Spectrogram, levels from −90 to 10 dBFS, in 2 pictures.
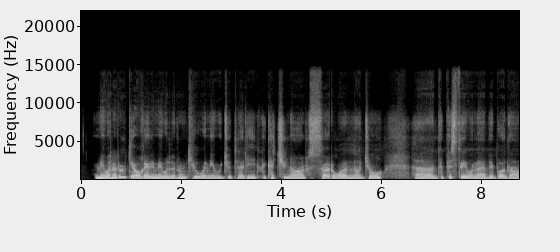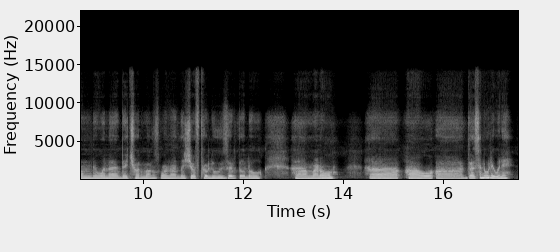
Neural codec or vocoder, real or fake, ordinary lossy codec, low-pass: codec, 32 kHz, 1.9 kbps, SNAC; fake; none; 14.4 kHz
